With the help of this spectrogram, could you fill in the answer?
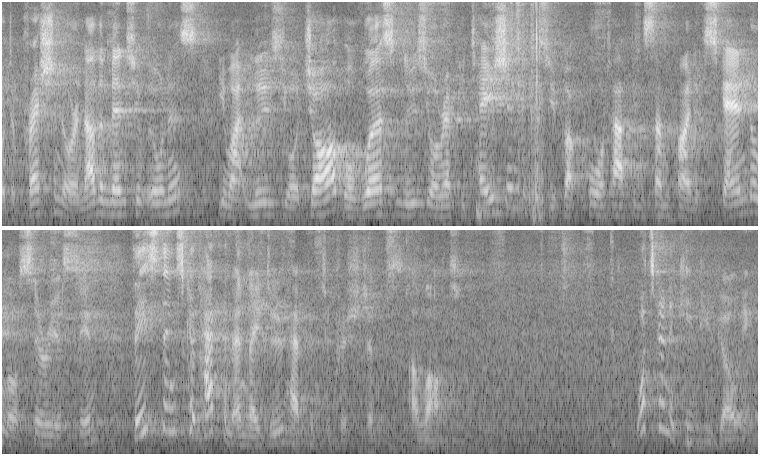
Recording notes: This talk was delivered for USM PKA CF Camp on 28th February 2023.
